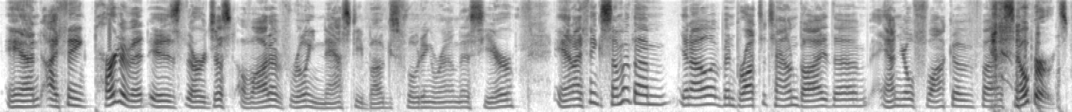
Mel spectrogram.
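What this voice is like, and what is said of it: Sick-sounding voice. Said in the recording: “as you can probably tell from my voice, yep. I got nailed too.”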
